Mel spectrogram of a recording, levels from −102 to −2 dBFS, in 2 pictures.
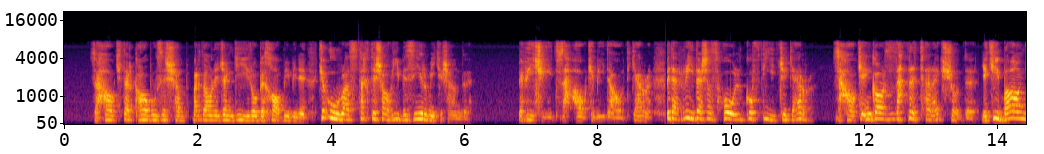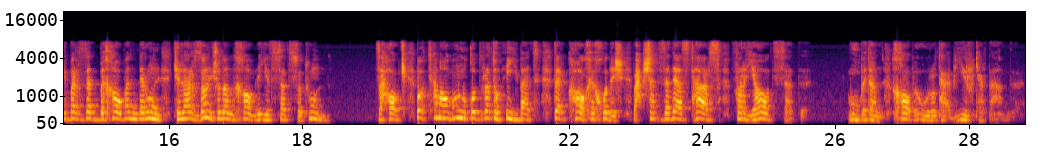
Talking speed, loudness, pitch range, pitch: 135 wpm, -18 LUFS, 170-215 Hz, 200 Hz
